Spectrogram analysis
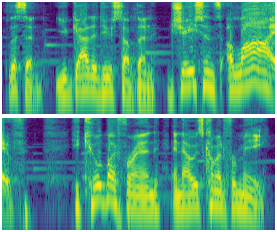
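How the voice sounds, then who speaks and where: Here is a frantic young man played by a male amateur reader in a horror radio play. His delivery leaps up and down in pitch as he pleads defiantly to be believed, with faint music behind him. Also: big pitch swings, fairly quick. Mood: urgent, agitated.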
